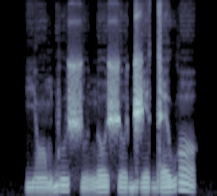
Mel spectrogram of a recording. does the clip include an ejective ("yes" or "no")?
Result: no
